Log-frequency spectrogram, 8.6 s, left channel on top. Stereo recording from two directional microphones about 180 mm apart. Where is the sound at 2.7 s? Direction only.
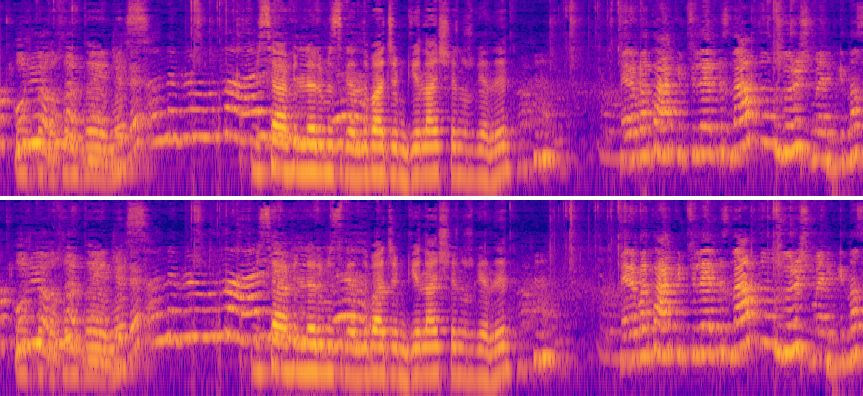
25° left (ahead or behind); by 5.1 s centre (ahead or behind).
